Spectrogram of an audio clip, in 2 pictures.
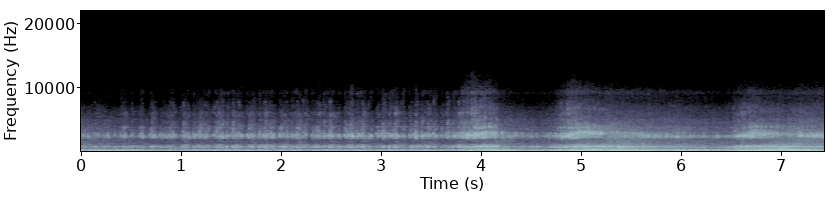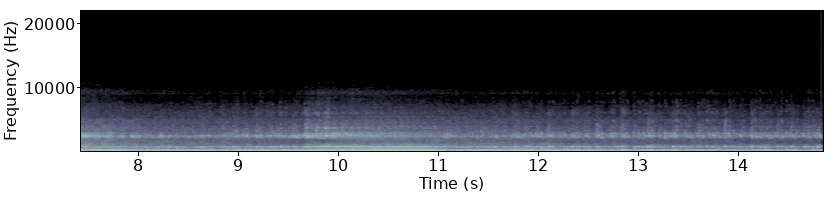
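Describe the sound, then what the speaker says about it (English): A 1966 Ford Mustang coupe with a roller cam and tuned exhaust idles with a lumpy rumble, then revs up sharply several times in quick blips before settling back, loud and close with no voices. "they talked me into going with a tuned exhaust, and it sounds a whole lot better now"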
